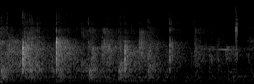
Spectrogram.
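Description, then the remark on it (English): A crowd of teenage campers at River Valley Ranch applauds, a steady wash of many hands clapping with a few sharper claps standing out, with no one speaking. “So give yourselves a round of applause.”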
